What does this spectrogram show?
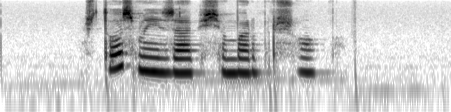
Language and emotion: Russian, sad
